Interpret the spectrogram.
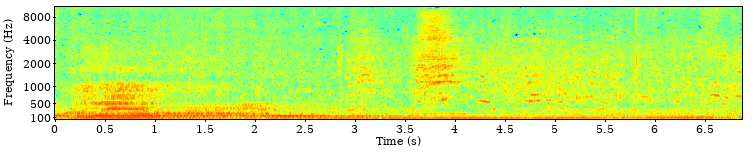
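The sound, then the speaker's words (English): A Ferrari Enzo supercar's engine growls loudly, its deep throbbing burble rising and falling as it revs and rolls past on gravel in a supercar cruise, with a steady low drone continuing afterward. “And if you'd like to hear the sound of a 308 GTB followed by an Enzo, here it is.”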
